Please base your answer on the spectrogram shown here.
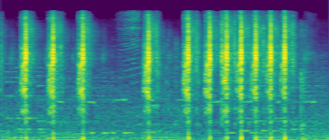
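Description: A KWA airsoft gun fired outdoors in a series of sharp, close cracks, first a few evenly spaced single shots, then a pause and a quicker run of about ten shots.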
